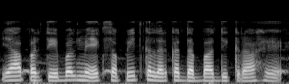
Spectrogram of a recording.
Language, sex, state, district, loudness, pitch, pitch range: Hindi, female, Arunachal Pradesh, Papum Pare, -15 LUFS, 180 Hz, 170-190 Hz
